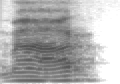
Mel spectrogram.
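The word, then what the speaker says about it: Maher: disparos se llama Robert se escribe maer con h intercalada se pronuncia Robert mar es ya digo el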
